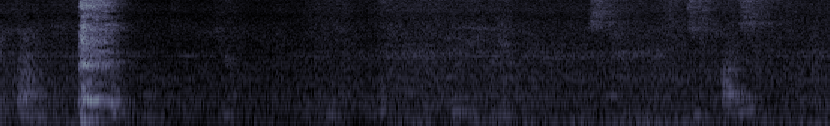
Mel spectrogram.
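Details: Nursing OSCA exam demonstration of effective cough to expel a man's sputum: seated, after warm water, hands on abdomen and chest, deep breath, then one strong deliberate cough in a quiet room; voluntary effective cough.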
